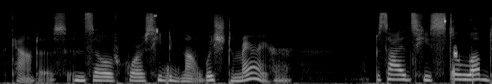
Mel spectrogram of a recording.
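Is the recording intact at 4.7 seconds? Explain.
No. From 4.44 to 4.73 s the speech is overlaid with DAB burbling, short noise blips and sudden sub-band level jumps over the programme. Under weak reception, stray bit errors slip past the error correction into the MP2 data, so corrupted samples put short blips of noise in single sub-bands and corrupted scale factors make individual sub-bands leap in level for up to a frame. The span fits roughly a dozen damaged frames. Unlike a dropout, the sound never goes silent; it blips and jumps in level instead.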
